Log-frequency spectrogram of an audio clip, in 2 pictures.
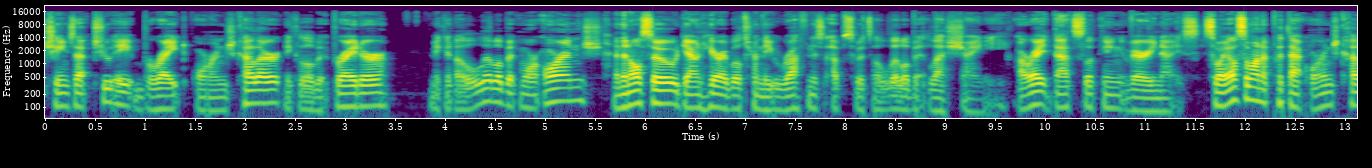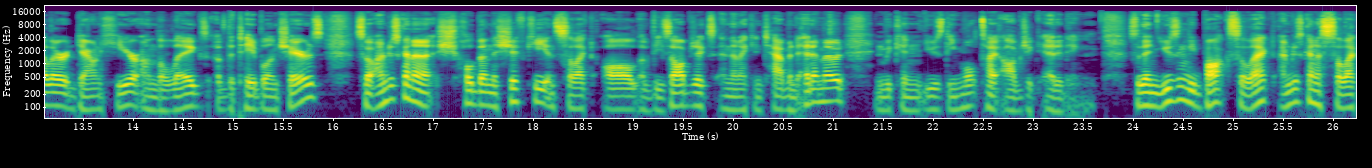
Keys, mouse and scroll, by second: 4.8 middle click, 5.6 scroll up 3, 5.8-7.0 scroll down 4, 7.0-8.6 drag, 8.6 scroll down 3, 8.8-11.2 middle drag, 11.2 scroll up 1, 11.2 middle click, 11.5-12.4 scroll down 4, 12.4 scroll up 2, 14.0-15.8 scroll down 2, 15.8 right click, 16.9 shift+right click, 17.7 shift+right click, 18.7 middle click, 19.5 Tab, 20.6 scroll up 1, 20.6-22.5 shift+middle drag, 22.5-22.9 scroll up 2, 22.9 scroll down 1, 23.0 middle click, 23.5 b, 24.9 scroll up 1, 25.0 middle click, 25.4 b, 25.9 middle click.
